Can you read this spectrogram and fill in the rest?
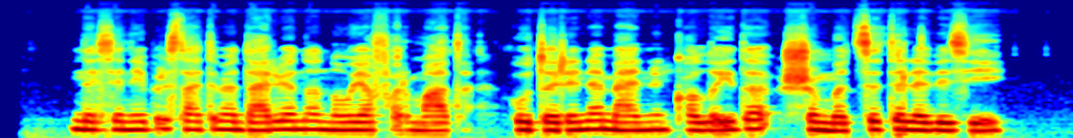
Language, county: Lithuanian, Kaunas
